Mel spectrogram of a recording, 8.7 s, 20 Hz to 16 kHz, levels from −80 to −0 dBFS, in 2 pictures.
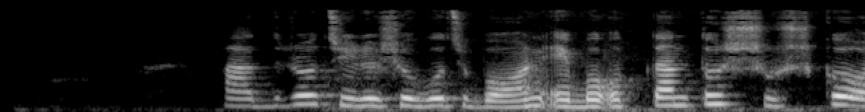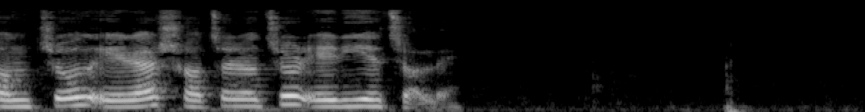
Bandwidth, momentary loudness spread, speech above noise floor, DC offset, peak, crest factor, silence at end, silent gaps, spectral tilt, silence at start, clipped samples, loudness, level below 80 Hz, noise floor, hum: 11.5 kHz; 11 LU; 48 dB; under 0.1%; -8 dBFS; 18 dB; 0.6 s; none; -4 dB/octave; 1.15 s; under 0.1%; -24 LUFS; -60 dBFS; -72 dBFS; none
